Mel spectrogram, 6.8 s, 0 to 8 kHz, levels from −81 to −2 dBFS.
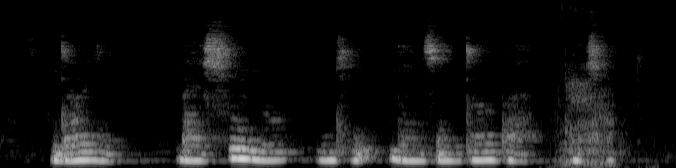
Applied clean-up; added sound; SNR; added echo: neural separator model SepFormer DNS4.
